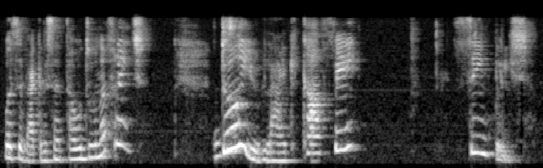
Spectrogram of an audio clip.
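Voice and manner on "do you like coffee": slow, high rising question, "Do" pitched up; teacher modelling question intonation; question tune. Shown as a demonstration. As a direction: lift it into a clear question. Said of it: "E a pergunta".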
